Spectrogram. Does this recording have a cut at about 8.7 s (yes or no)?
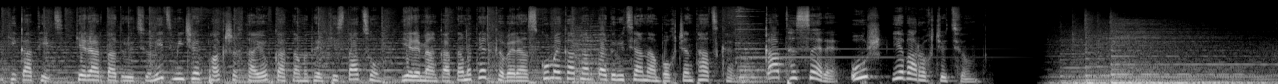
no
